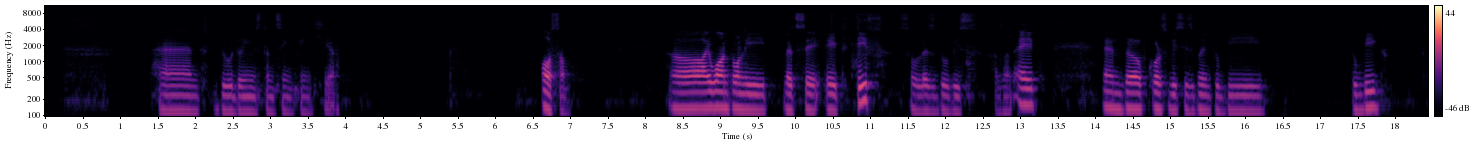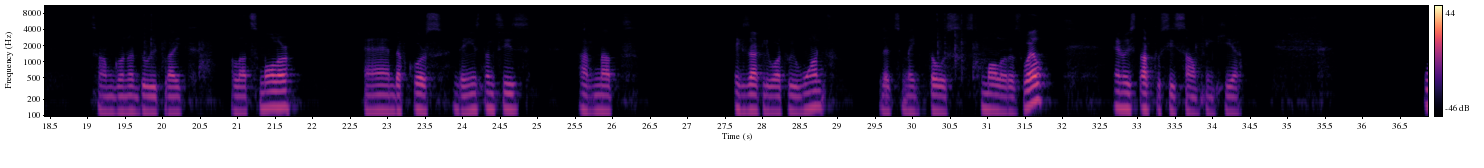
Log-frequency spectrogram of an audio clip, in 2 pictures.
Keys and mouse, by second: 0.1 middle click, 1.7-3.9 drag, 4.1 click, 4.9 middle click, 9.1-11.7 drag, 15.4 middle click, 16.3 click, 17.1 middle click, 17.9 click, 18.9-21.8 middle drag, 29.2-31.5 drag, 32.1 middle click.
